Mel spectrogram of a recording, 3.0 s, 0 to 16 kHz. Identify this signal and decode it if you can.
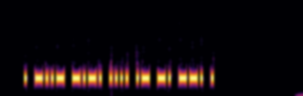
Morse code, heard as a keyed tone, about 44 wpm, 700 Hz. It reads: EXCHANGE
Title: Sentences from Top 1000 Words - Review Part 6 - New Word Drill - 45wpm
